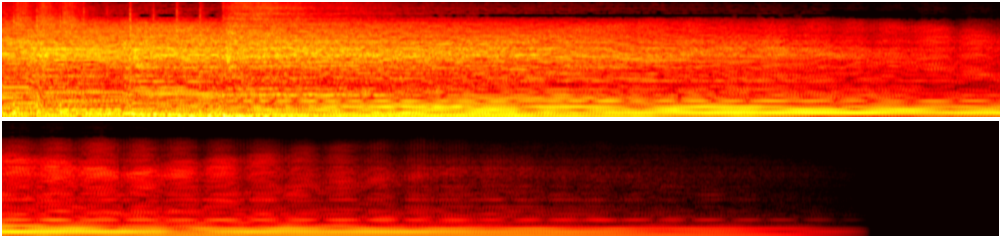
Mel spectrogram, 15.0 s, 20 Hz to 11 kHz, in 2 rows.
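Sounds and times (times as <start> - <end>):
distorted rock chord ringing: 0.0 - 13.6.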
